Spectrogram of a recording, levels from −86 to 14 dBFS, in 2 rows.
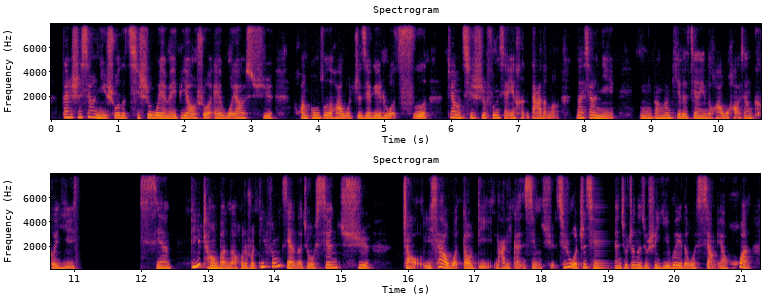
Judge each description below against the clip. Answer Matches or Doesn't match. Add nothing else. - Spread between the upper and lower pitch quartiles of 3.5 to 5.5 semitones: Doesn't match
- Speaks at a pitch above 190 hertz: Matches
